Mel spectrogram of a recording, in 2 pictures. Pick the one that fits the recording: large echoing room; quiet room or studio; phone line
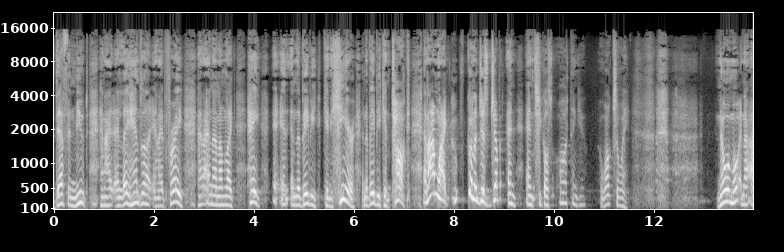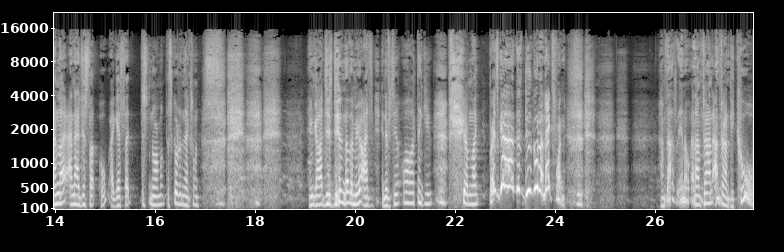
large echoing room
